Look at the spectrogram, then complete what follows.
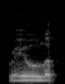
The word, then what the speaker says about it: Raiola: they don't know the question mark of how Raola or however you say his name is going to be once they take snaps against a really good Michigan defense. Yeah. Raola. Raola. Raiola.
